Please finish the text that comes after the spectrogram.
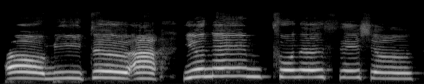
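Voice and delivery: usual speaking voice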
